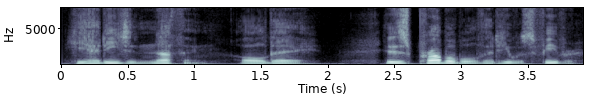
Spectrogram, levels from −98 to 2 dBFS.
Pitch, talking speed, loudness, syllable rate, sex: 95 Hz, 200 wpm, -21 LUFS, 6.1 syllables/s, male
